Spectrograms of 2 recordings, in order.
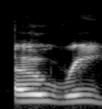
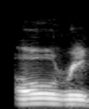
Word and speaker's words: Horry: pronunciation for uh it's o ree county the h is silent oh ree county that's like my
